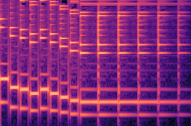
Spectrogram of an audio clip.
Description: There is no code.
